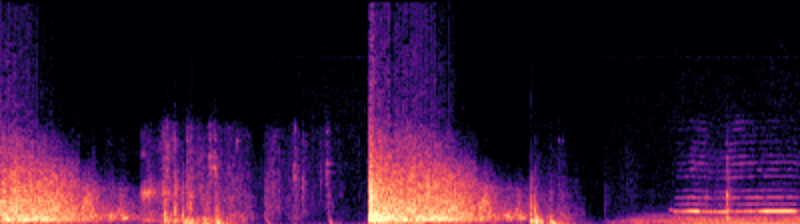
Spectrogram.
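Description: Two handgun shots about three seconds apart, each starting suddenly and fading out over about a second; the first lands right at the start. Music with held string notes comes in near the end.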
